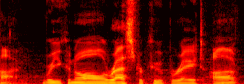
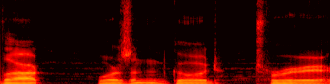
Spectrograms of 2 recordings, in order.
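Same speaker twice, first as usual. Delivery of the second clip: deep, soft, rumbling voice; 5 semitones lower, 5 dB quieter than usual. Game master voicing the Treant speaking for the first time: deep rumbling voice. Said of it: "He'll say in this deep, rumbling voice".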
